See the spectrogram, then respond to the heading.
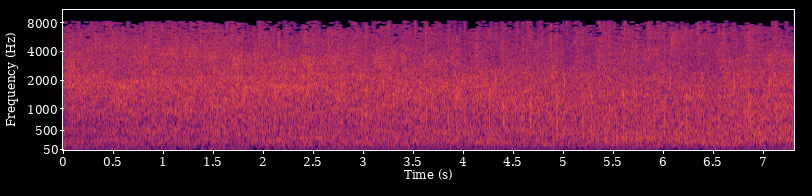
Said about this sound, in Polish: Bardzo gorąco i serdecznie witamy i pozdrawiamy całą rodzinę Radia Maryja, która łączy się teraz z nami, a nasze pozdrowienia przekażemy poprzez gorące oklaski. Niech płyną w różne zakątki naszej ojczyzny i całego świata. Gorąco oklaski!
